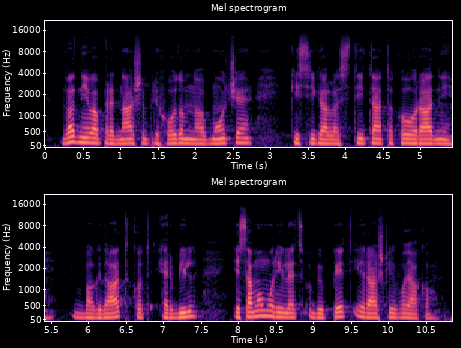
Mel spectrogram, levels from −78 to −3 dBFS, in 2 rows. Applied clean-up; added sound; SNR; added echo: none; none; none; none.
